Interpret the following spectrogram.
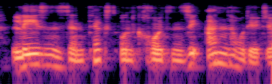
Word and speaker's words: kreuzen: 여기서도 kreuzen Sie an, kreuzen, R, kreuzen 요 발음들. kreuz 그냥 단순하게 kreuzen 하는 거하고 kreuzen 하는 건 좀 다르죠. 요 발음 좀 주의하셨으면 좋겠고.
